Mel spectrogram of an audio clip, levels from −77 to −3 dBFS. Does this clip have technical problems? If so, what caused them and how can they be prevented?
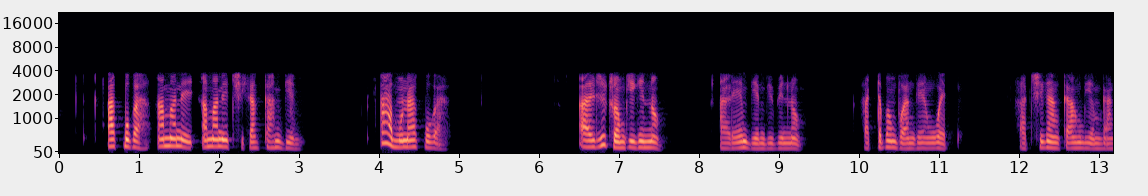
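No, nothing stood out on listening to this telephone-band speech that would count as a technical problem, so there is nothing here to prevent.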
